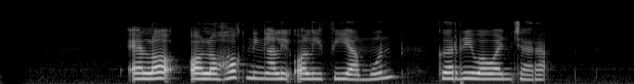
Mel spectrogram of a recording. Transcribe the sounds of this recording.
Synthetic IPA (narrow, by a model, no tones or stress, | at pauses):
ʔɛlɔːlɔɦɔk̚niŋaliʔɔlifiamun | kɨrdiwawaɲt͡ʃaɾa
